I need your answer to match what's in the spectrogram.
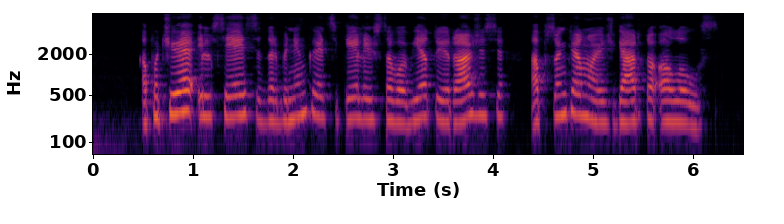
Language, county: Lithuanian, Panevėžys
